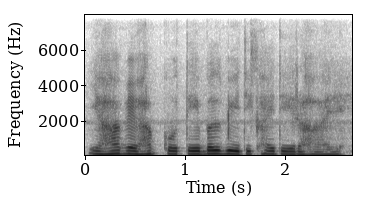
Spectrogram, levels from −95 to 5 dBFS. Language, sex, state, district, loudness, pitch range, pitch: Hindi, female, Arunachal Pradesh, Lower Dibang Valley, -14 LUFS, 155-175 Hz, 165 Hz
